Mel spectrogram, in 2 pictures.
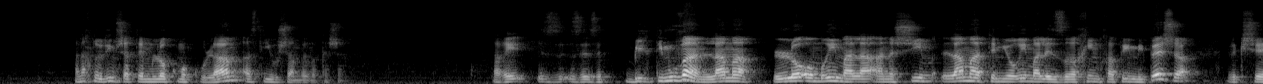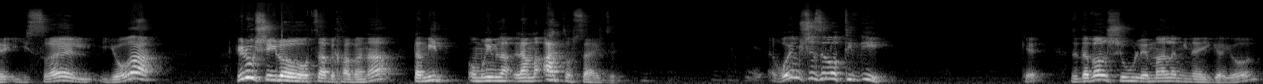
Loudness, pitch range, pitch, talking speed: -20 LUFS, 110-155 Hz, 130 Hz, 130 wpm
